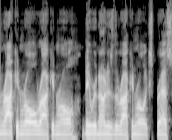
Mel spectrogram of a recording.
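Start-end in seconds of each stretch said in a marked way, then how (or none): none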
